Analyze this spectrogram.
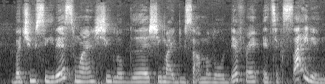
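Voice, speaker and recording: A woman's very fast speech with ordinary pitch variation, audible room echo and noticeable background noise. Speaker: podcast host. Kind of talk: casual chat.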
